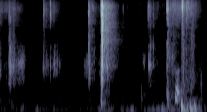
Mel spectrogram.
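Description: Handling noise: a single sharp click about a second in, then rustling with a low bump near the end as the phone and the toy packaging are handled.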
